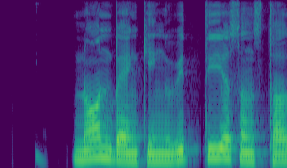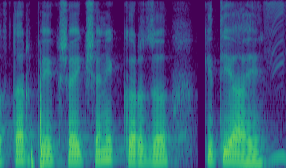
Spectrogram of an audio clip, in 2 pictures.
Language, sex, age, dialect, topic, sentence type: Marathi, male, 18-24, Standard Marathi, banking, question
